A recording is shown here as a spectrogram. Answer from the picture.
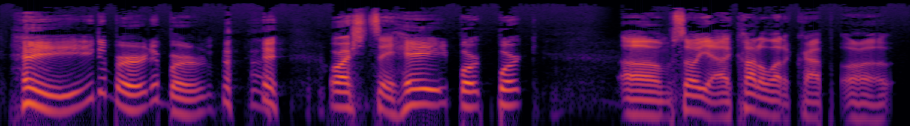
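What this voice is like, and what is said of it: Mock Swedish chef voice. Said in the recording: “say it like the Swedish chef would ... throw some accent into it”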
